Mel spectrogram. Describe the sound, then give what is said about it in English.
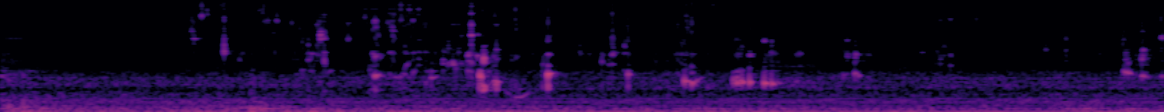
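Milk that has been sitting out for a few hours pours from a freshly opened carton into a cup, a soft trickle with small splashy drips and gurgles over a low steady background hum, no voices. “I've got a cup here, and I got my carton of milk. Open that baby up. Give it a little pour.”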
